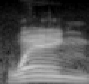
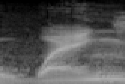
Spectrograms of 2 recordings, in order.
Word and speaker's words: Hwang: A Wang trailer? It's HWANG. Hwang. It's Hwang. Hwang. That's not how you say it. I don't. It's just that's the dumb American way of saying it.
